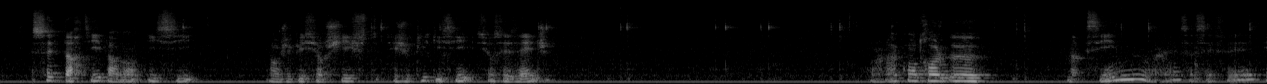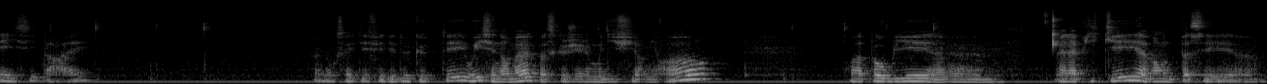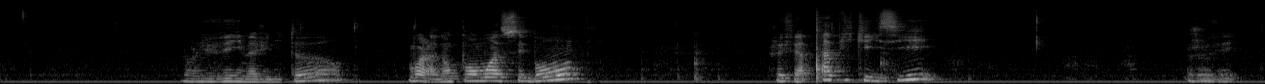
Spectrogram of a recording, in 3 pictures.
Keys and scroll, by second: 16.7 a, 17.0 a, 19.8 Tab, 29.4 Tab.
